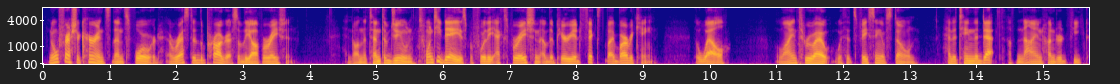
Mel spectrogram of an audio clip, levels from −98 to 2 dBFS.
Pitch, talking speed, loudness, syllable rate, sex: 110 Hz, 170 wpm, -19 LUFS, 5.7 syllables/s, male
